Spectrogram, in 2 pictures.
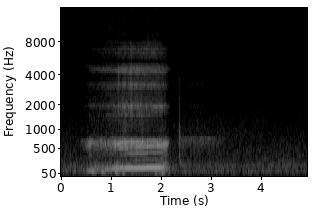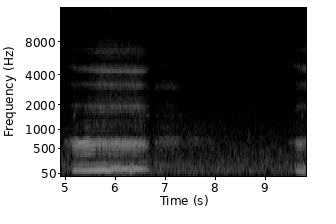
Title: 😮💤Man snoring very loud💤😮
